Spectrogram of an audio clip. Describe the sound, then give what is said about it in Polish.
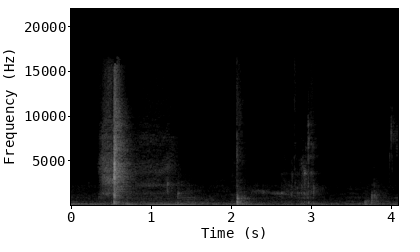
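Slurping sips of coffee: a loud airy slurp near the start, then a few softer sips and small mouth sounds, with no talking. “Dobra, będę Wam troszeczkę siorbać kawką.”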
